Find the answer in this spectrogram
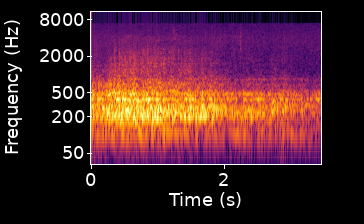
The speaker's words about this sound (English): And suddenly, I was lifted in the air. There was thunder and lightning around me, too.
